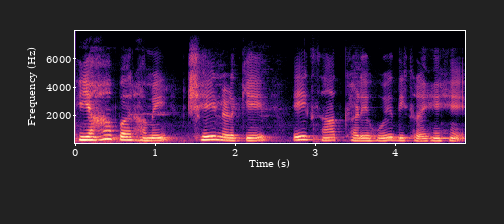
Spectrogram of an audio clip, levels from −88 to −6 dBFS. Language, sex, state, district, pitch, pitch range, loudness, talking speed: Hindi, male, Madhya Pradesh, Dhar, 195 Hz, 185-230 Hz, -17 LUFS, 145 wpm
